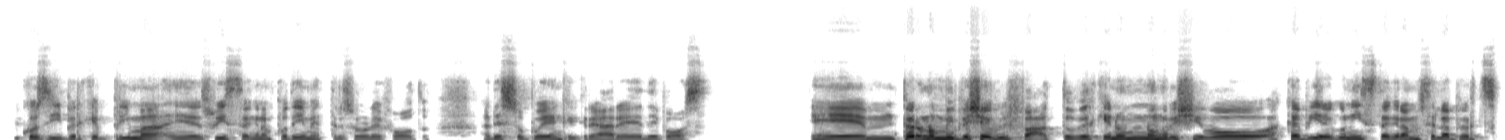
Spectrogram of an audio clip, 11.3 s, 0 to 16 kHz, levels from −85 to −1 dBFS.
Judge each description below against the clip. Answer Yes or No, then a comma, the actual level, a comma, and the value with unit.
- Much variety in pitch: Yes, wide, 5.7 semitones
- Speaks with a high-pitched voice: No, medium, 145 Hz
